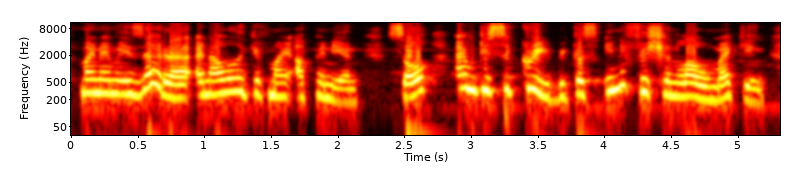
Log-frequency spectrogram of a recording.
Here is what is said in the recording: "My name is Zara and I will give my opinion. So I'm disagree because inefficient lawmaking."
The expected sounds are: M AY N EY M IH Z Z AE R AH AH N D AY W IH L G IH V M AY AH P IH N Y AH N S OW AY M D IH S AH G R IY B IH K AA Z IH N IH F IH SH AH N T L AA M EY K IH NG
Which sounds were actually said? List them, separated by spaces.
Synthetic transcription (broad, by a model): M AY N EY M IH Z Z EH R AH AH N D AY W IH L G IH V M AY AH P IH N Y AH N S OW AY M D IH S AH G R IY B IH K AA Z IH N IH F IH SH AH N T L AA M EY K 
